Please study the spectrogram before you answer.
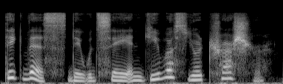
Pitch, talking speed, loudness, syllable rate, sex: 220 Hz, 210 wpm, -18 LUFS, 4.5 syllables/s, female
